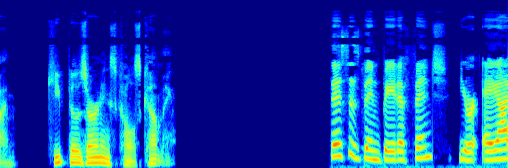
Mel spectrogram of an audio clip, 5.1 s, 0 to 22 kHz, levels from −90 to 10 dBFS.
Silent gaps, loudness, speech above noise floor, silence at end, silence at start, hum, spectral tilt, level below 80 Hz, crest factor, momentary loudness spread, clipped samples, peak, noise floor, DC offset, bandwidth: 0.26-0.48 s, 1.79-3.30 s; -23 LUFS; over 68 dB; 0 s; 0 s; none; -6.5 dB/octave; -54 dBFS; 20 dB; 10 LU; under 0.1%; -4 dBFS; under -90 dBFS; under 0.1%; 15.5 kHz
